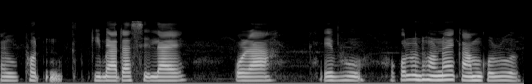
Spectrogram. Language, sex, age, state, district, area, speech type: Assamese, female, 30-45, Assam, Dibrugarh, rural, spontaneous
